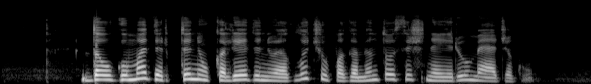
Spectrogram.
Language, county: Lithuanian, Marijampolė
